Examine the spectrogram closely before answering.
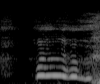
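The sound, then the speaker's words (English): A single long, voiced yawn, drawn out and fairly loud, whose pitch slides downward before it ends in a breathy exhale. “if your podcast is that boring where it's making you yawn, imagine the poor people watching”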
